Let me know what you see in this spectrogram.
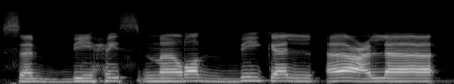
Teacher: سبی با پر شد ہے، سختی سے پڑھیں گے. ربی میں را موٹی پڑھی جائے گی.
